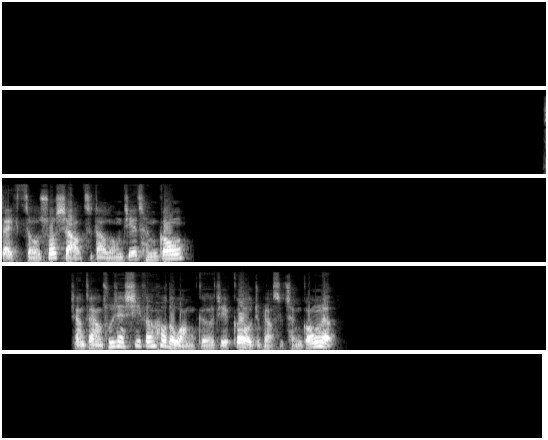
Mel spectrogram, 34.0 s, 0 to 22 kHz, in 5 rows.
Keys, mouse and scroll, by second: 0.0 click, 1.5-2.7 drag, 3.2 shift+middle click, 6.3 x, 9.8-10.2 shift+drag, 10.6 shift+middle drag, 11.8-12.8 typing, 16.5 shift+click, 17.3 shift+click, 18.0 s, 18.3 x, 21.5 shift+click, 22.7 KP_7, 24.8 middle click, 25.8 middle drag, 26.1-28.6 middle drag, 29.1 KP_7, 30.3 Tab, 30.8 KP_1, 31.8 shift+middle click, 32.4 shift+middle click, 33.4 middle click.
